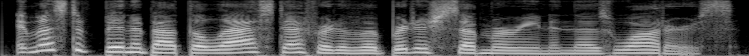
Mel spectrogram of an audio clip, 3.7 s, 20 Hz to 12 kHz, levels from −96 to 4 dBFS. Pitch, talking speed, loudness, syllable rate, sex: 210 Hz, 240 wpm, -17 LUFS, 6.5 syllables/s, female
